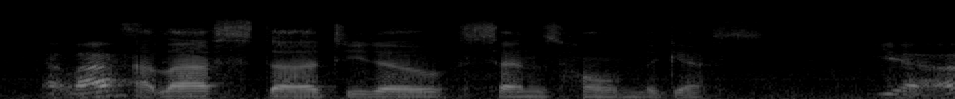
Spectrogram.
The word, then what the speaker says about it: Dido: english whether you can use the latin pronunciation digo or the english pronunciation dido uh maybe you're better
